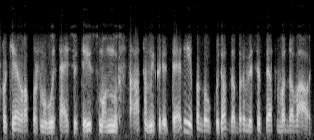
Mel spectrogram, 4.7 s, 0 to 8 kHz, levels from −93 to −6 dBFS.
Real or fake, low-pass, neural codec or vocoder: real; 7.2 kHz; none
